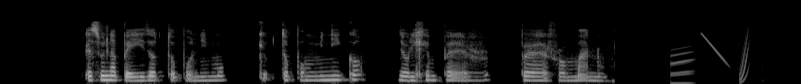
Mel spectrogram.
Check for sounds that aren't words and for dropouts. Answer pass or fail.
fail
